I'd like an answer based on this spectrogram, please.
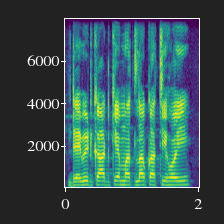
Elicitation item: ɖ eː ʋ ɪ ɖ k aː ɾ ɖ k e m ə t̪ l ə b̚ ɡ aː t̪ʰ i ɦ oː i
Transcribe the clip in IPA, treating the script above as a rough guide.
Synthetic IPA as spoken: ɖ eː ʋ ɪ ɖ k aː ɾ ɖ k e m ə t̪ l ə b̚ k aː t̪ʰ i ɦ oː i

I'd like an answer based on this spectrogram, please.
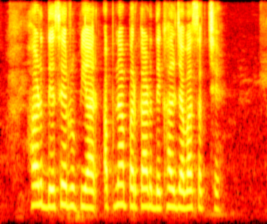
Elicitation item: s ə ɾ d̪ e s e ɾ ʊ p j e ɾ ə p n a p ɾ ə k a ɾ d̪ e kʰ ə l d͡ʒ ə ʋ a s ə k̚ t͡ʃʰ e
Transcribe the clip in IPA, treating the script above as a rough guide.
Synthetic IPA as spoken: h ə ɾ d̪ e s e ɾ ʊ p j a ɾ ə p n a p ɾ ə k a ɾ d̪ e kʰ ə l d͡ʒ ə ʋ a s ə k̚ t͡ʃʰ e

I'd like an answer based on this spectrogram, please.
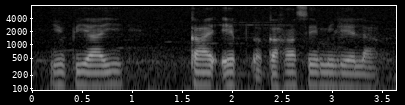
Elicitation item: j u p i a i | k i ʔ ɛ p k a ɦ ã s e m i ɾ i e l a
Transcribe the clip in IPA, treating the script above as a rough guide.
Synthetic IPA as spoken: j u p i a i | k a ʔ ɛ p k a ɦ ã s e m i l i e l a

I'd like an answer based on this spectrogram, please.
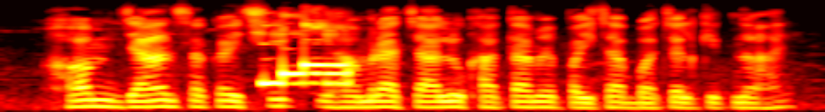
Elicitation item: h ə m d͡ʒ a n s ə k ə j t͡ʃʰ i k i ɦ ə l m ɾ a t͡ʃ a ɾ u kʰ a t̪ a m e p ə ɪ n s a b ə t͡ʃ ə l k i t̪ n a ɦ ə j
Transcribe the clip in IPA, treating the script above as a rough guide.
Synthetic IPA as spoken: h ə m d͡ʒ a n s ə k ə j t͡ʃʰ i k i ɦ ə m ɾ a t͡ʃ a l u kʰ a t̪ a m e p ə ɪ s a b ə t͡ʃ ə l k i t̪ n a ɦ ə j

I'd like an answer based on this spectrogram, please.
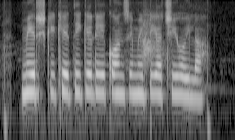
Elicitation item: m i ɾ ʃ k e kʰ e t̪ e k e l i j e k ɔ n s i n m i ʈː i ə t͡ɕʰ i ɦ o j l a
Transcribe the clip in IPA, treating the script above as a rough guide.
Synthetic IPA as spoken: m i ɾ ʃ k i kʰ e t̪ i k e l i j e k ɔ n s i m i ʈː i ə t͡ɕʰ i ɦ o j l a

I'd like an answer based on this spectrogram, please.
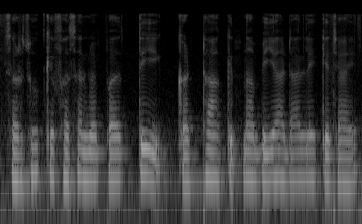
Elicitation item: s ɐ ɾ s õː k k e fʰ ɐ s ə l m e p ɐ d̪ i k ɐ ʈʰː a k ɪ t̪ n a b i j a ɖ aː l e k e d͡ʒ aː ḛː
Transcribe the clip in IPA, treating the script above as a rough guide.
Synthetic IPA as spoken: s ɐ ɾ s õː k k e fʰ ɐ s ə l m ẽ p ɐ t̪ i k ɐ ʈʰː a k ɪ t̪ n a b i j a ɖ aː l e k e d͡ʒ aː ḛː

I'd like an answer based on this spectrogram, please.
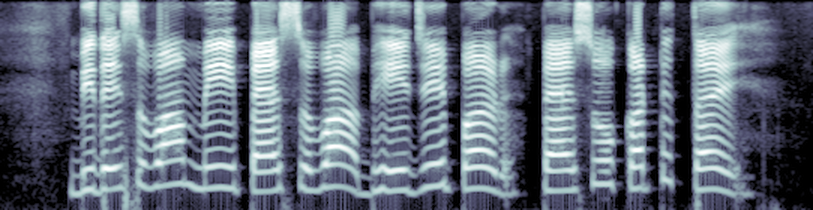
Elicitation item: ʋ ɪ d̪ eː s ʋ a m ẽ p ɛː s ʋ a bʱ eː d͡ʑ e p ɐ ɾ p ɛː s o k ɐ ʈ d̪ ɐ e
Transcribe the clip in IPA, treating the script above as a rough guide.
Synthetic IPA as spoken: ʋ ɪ d̪ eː s ʋ a m ẽ p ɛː s ʋ a bʱ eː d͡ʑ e p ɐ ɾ p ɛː s o k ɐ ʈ t̪ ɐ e

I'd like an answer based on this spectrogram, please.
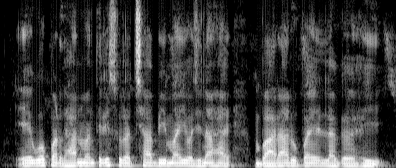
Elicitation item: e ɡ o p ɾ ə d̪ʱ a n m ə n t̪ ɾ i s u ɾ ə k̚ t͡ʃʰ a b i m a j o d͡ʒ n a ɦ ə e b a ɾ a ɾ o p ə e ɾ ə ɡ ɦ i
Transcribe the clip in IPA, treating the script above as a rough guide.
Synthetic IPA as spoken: e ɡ o p ɾ ə d̪ʱ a n m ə n t̪ ɾ i s u ɾ ə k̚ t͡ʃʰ a b i m a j o d͡ʒ n a ɦ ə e b a ɾ a ɾ u p ə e l ə ɡ ɦ i

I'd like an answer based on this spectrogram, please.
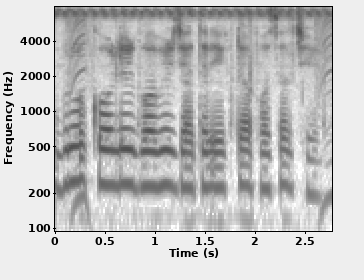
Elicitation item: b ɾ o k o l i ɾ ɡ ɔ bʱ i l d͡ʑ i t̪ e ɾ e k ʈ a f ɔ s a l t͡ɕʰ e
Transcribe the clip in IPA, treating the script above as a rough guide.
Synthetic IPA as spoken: b ɾ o k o l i ɾ ɡ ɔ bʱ i ɾ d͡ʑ a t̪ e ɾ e k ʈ a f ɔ s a l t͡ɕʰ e

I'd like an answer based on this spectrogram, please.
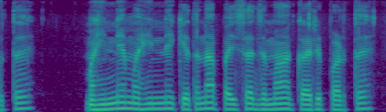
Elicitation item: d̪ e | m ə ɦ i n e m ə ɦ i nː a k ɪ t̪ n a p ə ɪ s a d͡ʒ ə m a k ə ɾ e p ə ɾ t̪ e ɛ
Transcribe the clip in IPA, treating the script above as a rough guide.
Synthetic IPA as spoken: t̪ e | m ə ɦ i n e m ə ɦ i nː e k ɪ t̪ n a p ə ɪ s a d͡ʒ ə m a k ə ɾ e p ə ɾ t̪ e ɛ

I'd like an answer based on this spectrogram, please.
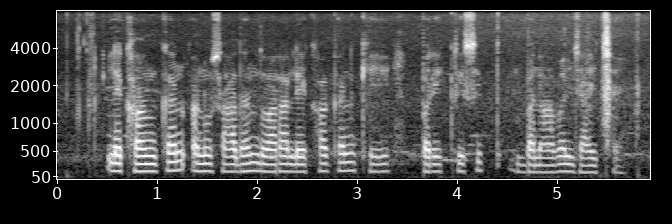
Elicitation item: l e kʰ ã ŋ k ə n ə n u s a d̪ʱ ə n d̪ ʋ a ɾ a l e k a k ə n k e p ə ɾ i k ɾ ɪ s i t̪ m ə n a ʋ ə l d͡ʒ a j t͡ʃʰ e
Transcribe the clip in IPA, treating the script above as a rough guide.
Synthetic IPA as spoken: l e kʰ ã ŋ k ə n ə n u s a d̪ʱ ə n d̪ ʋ a ɾ a l e kʰ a k ə n k e p ə ɾ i k ɾ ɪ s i t̪ b ə n a ʋ ə l d͡ʒ a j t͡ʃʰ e

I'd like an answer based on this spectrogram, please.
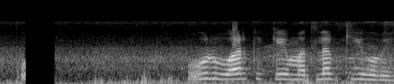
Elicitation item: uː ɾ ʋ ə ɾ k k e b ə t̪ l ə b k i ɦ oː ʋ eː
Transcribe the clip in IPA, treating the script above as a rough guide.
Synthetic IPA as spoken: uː ɾ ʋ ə ɾ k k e m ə t̪ l ə b k i ɦ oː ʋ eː

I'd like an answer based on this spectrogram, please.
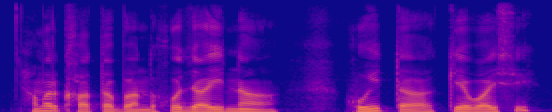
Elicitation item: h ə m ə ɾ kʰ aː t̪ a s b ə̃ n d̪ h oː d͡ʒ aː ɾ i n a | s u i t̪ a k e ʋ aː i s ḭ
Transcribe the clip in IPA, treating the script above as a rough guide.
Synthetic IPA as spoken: h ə m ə ɾ kʰ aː t̪ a b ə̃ n d̪ h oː d͡ʒ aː i n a | h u i t̪ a k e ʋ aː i s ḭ

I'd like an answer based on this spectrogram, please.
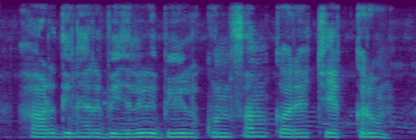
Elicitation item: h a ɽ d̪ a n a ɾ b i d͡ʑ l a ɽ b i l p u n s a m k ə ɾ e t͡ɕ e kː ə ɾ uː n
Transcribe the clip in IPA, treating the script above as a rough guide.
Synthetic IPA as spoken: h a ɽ d̪ i n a ɾ b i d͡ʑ l i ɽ b i l k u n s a m k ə ɾ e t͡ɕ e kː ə ɾ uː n

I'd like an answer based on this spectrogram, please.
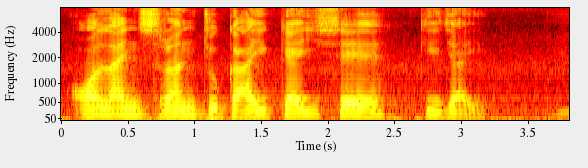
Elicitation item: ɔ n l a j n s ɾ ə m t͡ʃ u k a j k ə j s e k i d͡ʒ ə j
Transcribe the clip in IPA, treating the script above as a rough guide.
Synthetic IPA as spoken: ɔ n l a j n s ɾ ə n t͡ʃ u k a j k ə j s e k i d͡ʒ a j

